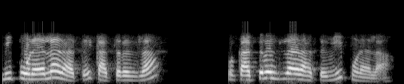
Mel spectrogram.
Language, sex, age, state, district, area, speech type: Marathi, female, 45-60, Maharashtra, Pune, urban, conversation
